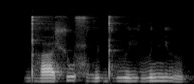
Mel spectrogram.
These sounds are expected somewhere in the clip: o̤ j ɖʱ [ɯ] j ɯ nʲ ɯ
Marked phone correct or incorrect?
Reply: correct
